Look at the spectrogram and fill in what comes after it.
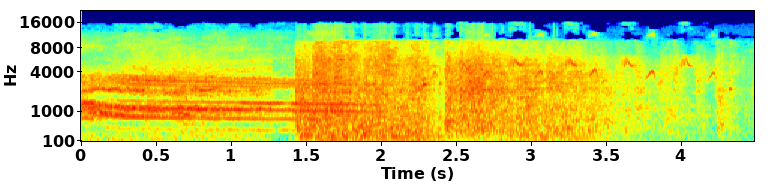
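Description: Dubbed crash sound effect for a toy dump truck overturning: a falling, cry-like tone for about a second and a half, then a sudden loud crash and shatter that fades out over the next few seconds.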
